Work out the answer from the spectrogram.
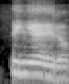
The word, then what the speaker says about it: Pinedo: You know, I'm pronouncing it Pinedo like it's IE, but I understand that it's EI. So please pronounce it for me again. Pinedo, but that's good.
